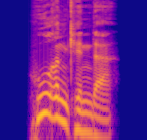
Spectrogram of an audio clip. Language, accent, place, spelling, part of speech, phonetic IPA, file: German, Germany, Berlin, Hurenkinder, noun, [ˈhuːʁənˌkɪndɐ], De-Hurenkinder.ogg
- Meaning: nominative/accusative/genitive plural of Hurenkind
